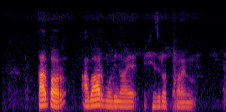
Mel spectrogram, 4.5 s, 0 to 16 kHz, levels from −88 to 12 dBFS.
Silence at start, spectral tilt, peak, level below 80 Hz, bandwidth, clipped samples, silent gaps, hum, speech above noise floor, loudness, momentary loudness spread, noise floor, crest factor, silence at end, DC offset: 0.8 s; -10 dB/octave; 0 dBFS; -60 dBFS; 10.5 kHz; under 0.1%; none; none; 47 dB; -20 LUFS; 18 LU; -67 dBFS; 22 dB; 0.65 s; under 0.1%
